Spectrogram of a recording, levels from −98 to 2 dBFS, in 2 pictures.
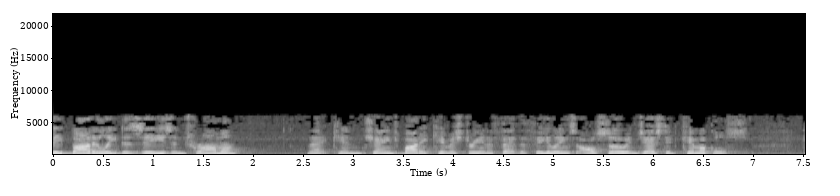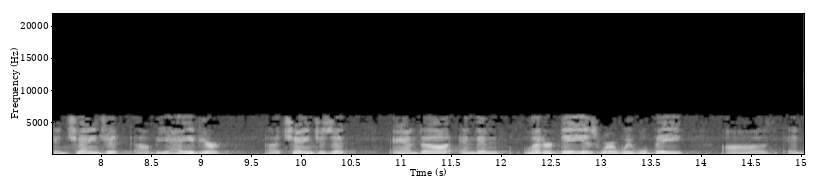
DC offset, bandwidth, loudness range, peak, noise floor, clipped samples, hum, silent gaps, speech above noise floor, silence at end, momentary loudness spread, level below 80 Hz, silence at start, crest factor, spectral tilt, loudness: under 0.1%; 6.4 kHz; 4 LU; -2 dBFS; -49 dBFS; under 0.1%; none; none; 29 dB; 0 s; 11 LU; -52 dBFS; 0 s; 18 dB; -7 dB/octave; -20 LUFS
